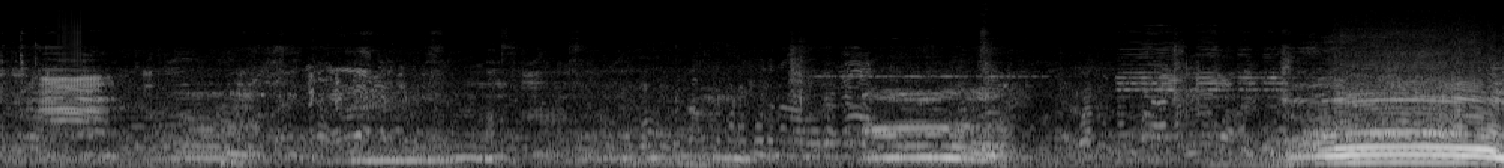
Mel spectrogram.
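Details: Several cattle at Dhaniakhali's weekly Friday market low in turn: short moos through the middle, then a loud, full, curving bellow at the close, all amid people talking.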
